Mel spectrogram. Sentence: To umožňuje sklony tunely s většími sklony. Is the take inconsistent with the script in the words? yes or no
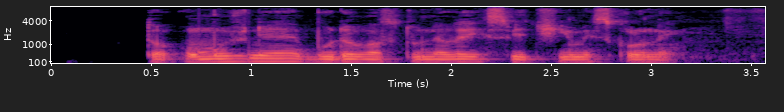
yes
